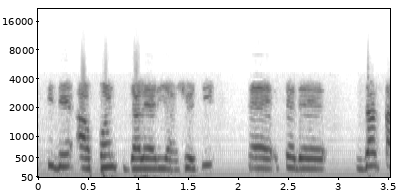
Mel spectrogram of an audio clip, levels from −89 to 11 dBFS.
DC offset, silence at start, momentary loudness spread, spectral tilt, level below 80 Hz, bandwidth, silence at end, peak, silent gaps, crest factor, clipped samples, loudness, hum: under 0.1%; 0.1 s; 8 LU; -6 dB/octave; -48 dBFS; 7.2 kHz; 0 s; -10 dBFS; none; 14 dB; under 0.1%; -24 LUFS; none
